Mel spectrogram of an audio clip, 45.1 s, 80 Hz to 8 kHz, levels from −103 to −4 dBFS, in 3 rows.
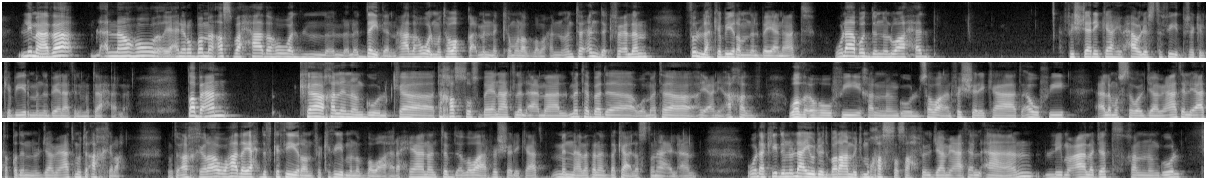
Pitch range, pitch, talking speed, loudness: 120-155 Hz, 135 Hz, 125 wpm, -27 LUFS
